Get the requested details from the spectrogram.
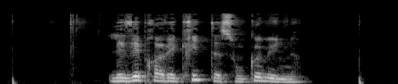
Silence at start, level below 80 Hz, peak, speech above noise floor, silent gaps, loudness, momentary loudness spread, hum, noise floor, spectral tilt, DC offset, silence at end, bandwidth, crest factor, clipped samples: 0.1 s; -52 dBFS; -2 dBFS; 46 dB; none; -19 LUFS; 23 LU; none; -66 dBFS; -4 dB/octave; under 0.1%; 0.35 s; 11.5 kHz; 20 dB; under 0.1%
